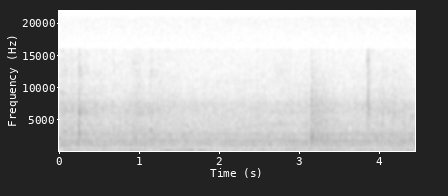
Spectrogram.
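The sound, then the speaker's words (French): Traffic on a street at night during a lockdown makes a steady, low rumble. It is constant and fairly quiet, and no single car stands out as it passes. “Il y a encore de la vie. Des voitures.”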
